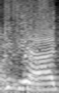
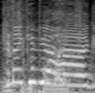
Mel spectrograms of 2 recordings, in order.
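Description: First: The request sounds heavy, insistent and pushy. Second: The request sounds light, sweet and cute.

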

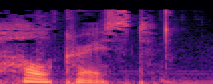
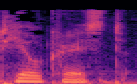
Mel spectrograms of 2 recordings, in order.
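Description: First: The first vowel is reduced to a murky 'u' sound. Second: The first vowel is a clear 'i' sound. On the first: The speaker calls it right. "There are no vowels in KwaZulu-Natal" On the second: The speaker calls it wrong. "It's not Hillcrest"

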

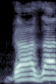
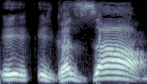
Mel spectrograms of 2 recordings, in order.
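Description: First: Gaza is pronounced the English way. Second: Gaza is pronounced the Arabic way. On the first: This is the name outsiders use. The speaker calls it wrong. "non-Muslims say" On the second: This is the name the speaker's community uses. The speaker calls it right. "Use Islamic terminology"

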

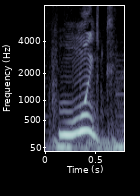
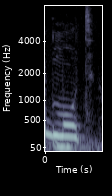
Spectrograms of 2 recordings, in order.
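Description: First: The word has a glide, sounding like 'mweet'. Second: The word is a short single syllable, 'mut'. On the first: The speaker calls it right. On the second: The speaker calls it wrong. "Not Mut"

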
